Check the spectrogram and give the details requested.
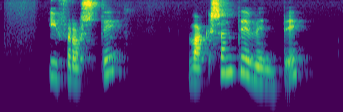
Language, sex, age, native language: Icelandic, female, 9, Icelandic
